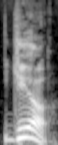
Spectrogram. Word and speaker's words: yo: The Y is pronounced like the English Y in some areas, sounding just as it would in English, while in others it takes up the sound of the English letter J.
